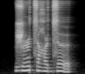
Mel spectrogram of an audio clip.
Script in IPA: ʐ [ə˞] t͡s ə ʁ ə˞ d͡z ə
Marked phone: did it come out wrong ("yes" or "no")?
no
